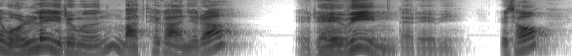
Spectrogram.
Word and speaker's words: 레위: 레위, 여러분, 레위. 영어로 스펠링이 L-E-V-I예요. 레위. 야곱의 셋째 아들. 리바이스이죠. 리바이스. 그게 레위요, 레위. 원래 이름이 우리 발음으로 레위라고 하는 거예요.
